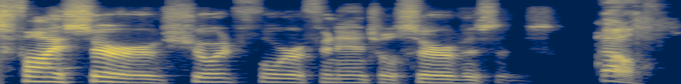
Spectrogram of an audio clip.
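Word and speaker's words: Fiserv: question I see this company everywhere am I pronouncing it correctly is it pfizerv it's five serves short for financial services oh well that makes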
